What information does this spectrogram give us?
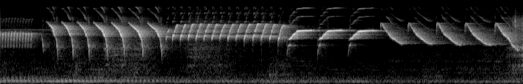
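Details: Spanish Timbrado canary singing a training song: falling notes in quick series, a rapid pulsed trill, short level whistles, then a run of descending slurs.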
